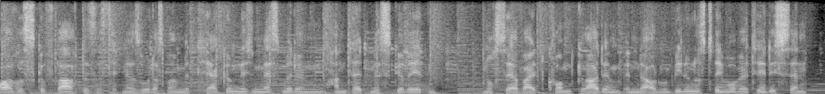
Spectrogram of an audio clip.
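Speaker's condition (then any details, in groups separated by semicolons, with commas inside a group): No condition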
